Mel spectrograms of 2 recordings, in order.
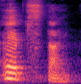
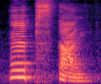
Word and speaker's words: Epstein: Ele é um judeu. Então a pronúncia não é americana, a pronúncia tá é judaica, então é epstein. A pronúncia americana é Epstein. Então eu vou continuar mantendo a pronúncia original, OK?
